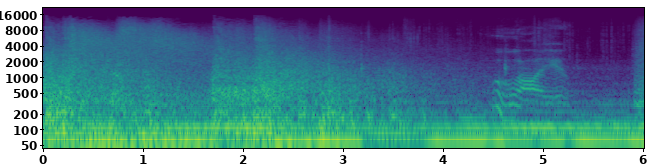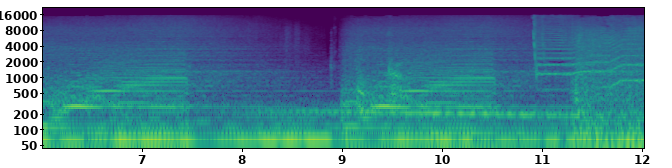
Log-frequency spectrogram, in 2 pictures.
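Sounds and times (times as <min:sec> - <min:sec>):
heavy bass drone: 0:00.0 - 0:12.0.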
